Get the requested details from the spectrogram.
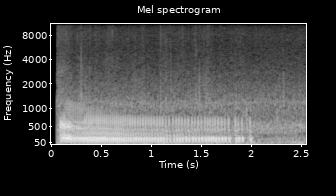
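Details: Stomach growling: a low, drawn-out rumble of about two seconds that slowly fades, a normal digestive sound (borborygmi).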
